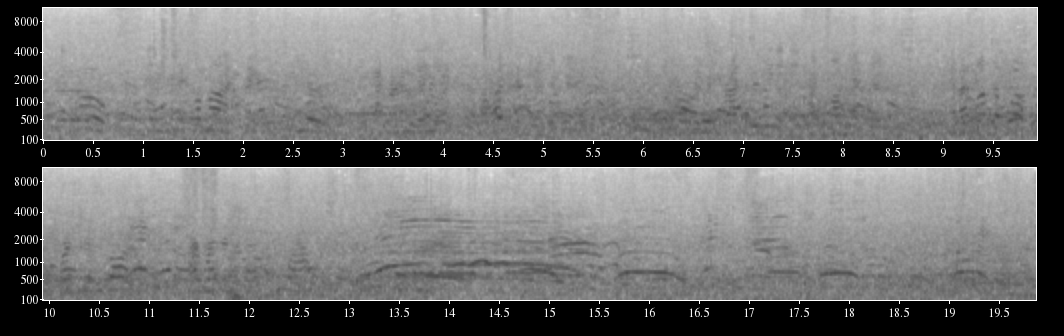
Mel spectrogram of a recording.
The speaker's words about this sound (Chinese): 可以听到现场有这个民众了在鼓掌欢迎拜登总统的到来。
